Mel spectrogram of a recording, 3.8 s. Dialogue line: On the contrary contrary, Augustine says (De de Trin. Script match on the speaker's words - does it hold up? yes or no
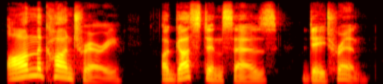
no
